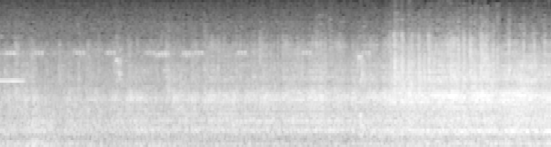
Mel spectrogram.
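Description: Double-stack intermodal freight train's well cars rolling slowly past, with a steady rumble of wheels on rail. It gets louder about five seconds in, when a steady hum joins.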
